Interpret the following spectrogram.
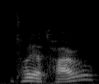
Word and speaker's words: Toyotaro: If I'm mistaken, the art, I can't pronounce it. Toyotaro, I believe is how it's pronounced.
